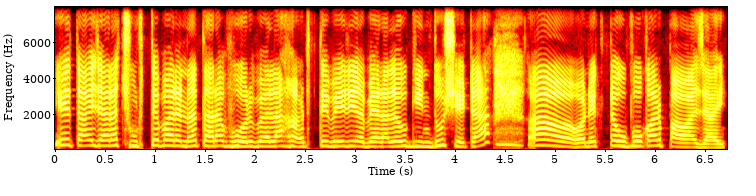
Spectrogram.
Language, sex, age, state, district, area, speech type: Bengali, female, 18-30, West Bengal, Jalpaiguri, rural, spontaneous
